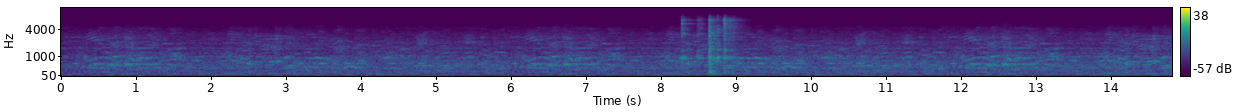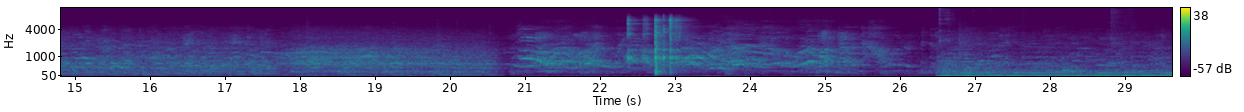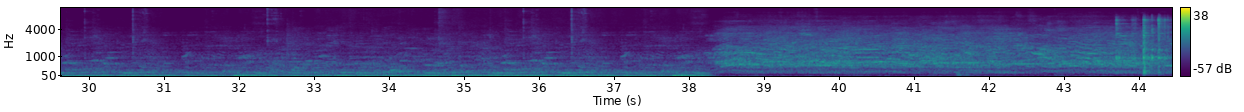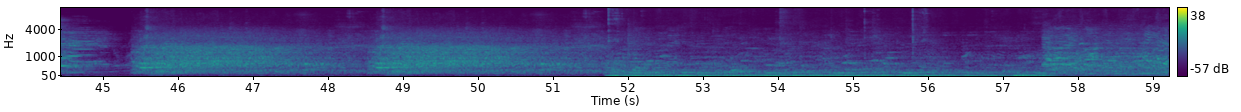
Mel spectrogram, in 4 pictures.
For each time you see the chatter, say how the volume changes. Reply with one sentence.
The chatter can be heard from 0.0 to 59.1 s, getting louder.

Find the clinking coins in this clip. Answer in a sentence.
You can hear the clinking coins from 8.2 to 9.1 s, from 22.4 to 23.2 s and from 43.7 to 44.5 s.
